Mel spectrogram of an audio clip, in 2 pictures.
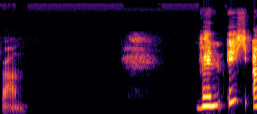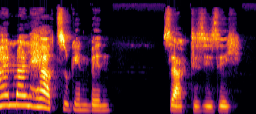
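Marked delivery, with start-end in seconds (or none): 1.9-3.7 put-on a higher young girl's voice; Alice, girlish. A narrator's reading. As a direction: muse aloud as a little girl. Alice denkt laut. (Alice spricht zu sich selbst, mädchenhaft höher)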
